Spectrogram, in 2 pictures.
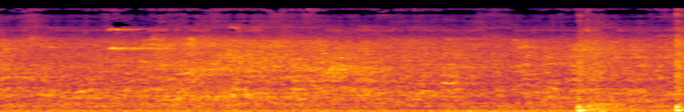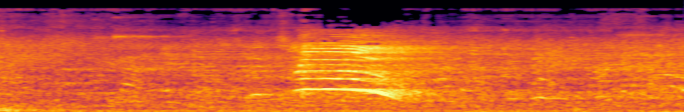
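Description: A crowd murmurs softly in the stands.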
